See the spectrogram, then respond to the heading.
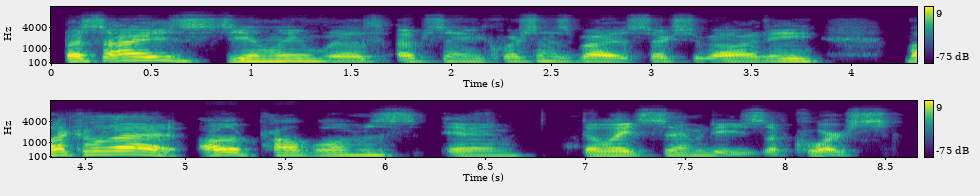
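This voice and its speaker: A man with a fairly high voice reads a biography aloud. His delivery is plain and steady, with occasional slips and restarts. It sounds like an amateur audiobook reading. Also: a little slow. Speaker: audiobook reader.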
